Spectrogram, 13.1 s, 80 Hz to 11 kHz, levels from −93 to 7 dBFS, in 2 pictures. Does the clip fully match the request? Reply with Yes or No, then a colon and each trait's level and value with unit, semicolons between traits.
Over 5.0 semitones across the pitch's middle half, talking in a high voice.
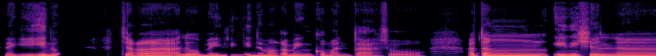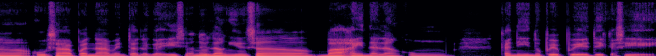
No: wide, 5.6 semitones; very low, 95 Hz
